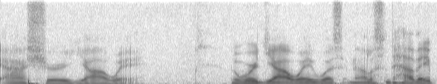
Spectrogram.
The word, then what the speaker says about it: Yahweh: pronounced that yah we with an emphasis on the we stress is given on the we yah we which I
